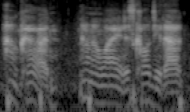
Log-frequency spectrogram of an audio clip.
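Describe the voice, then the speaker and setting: A woman's voice: very deep voice, animated, rapid-fire, pushed and bright, heavily acted, poor audio. A woman playing a wry, profane fire lookout supervisor over a two-way radio, in natural, conversational video game acting with stammered repetitions. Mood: concerned, nervous. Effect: two-way radio filter. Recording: walkie-talkie sound with faint noise.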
